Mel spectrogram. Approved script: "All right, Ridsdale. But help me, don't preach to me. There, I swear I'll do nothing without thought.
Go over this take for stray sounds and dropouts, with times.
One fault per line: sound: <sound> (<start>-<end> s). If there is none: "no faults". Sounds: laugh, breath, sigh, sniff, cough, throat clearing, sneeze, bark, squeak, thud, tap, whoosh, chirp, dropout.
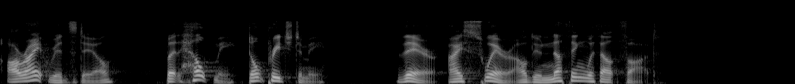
no faults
